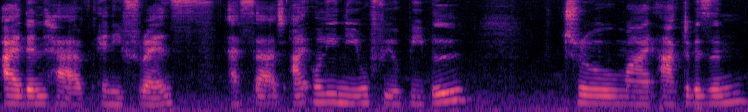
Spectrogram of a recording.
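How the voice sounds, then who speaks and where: A woman speaks in an Indian accent at a very slow pace. Her pitch is very deep and low, and her intonation fairly even. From South Asia. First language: Hindi. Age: 30s. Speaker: oral history narrator. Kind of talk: interview. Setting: community center. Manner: halting.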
